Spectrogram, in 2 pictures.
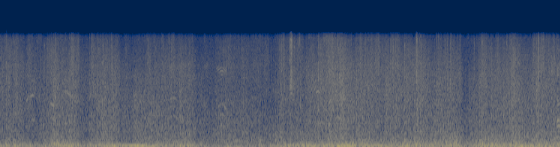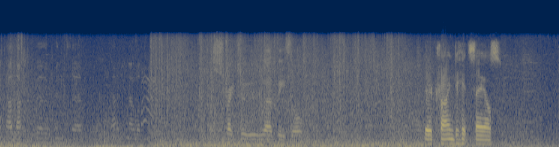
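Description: Cannons boom in a heavy volley.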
